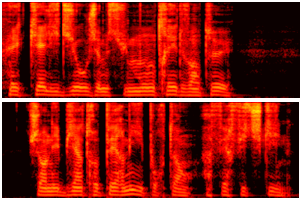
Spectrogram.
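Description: A man's voice: lowish voice, a little mellow, no echo. Man narrating a novel, dry close sound. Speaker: audiobook narrator. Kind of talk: first-person literary narration.

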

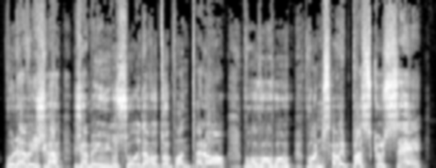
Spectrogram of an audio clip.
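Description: A man voicing a panicked adult cook who shouts in a shrill, frantic voice in an audiobook. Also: fairly quick, no room sound, studio quality. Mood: indignant. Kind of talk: audiobook character voice.

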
